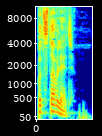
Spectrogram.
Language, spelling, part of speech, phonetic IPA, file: Russian, подставлять, verb, [pət͡sstɐˈvlʲætʲ], Ru-подставлять.ogg
- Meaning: 1. to place 2. to hold up to, to offer to, to make accessible to (by bringing or turning something) 3. to substitute 4. to expose, to leave vulnerable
